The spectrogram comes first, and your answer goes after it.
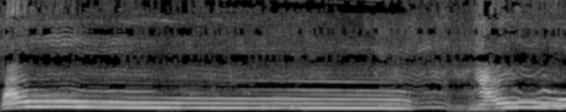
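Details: Singing pet dog holding one long, even howl for about four seconds, then a wavering, dipping break before the howl rises again at a similar pitch.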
